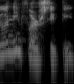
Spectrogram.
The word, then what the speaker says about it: university: dibandingkan unit jadi unit contoh lainnya adalah kata University University ya jadi ketika pengucapan menemukan Universitas tapi University tulisannya u cara membacanya y jika menggunakan kalimat maka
